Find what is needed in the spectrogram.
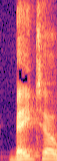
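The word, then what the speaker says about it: Bateau: I bought it from a company called Beato Boats. I think I'm pronouncing that right. It's B-A-T-E-A-U, Boats.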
